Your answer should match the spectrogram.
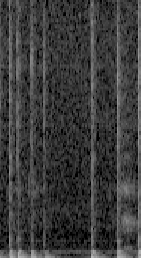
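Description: Keys clatter on a computer keyboard as someone types to look something up: a quick run of five sharp clicks, a pause, then three slower, separated keystrokes over a low steady hum, with no talking.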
